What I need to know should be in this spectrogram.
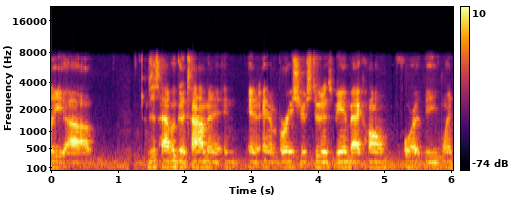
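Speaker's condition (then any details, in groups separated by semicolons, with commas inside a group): No condition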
